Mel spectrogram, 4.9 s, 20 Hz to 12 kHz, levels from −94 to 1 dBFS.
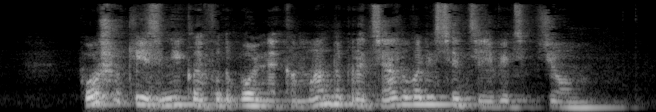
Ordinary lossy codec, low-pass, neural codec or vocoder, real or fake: MP3, 48 kbps; 10.8 kHz; codec, 44.1 kHz, 7.8 kbps, Pupu-Codec; fake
